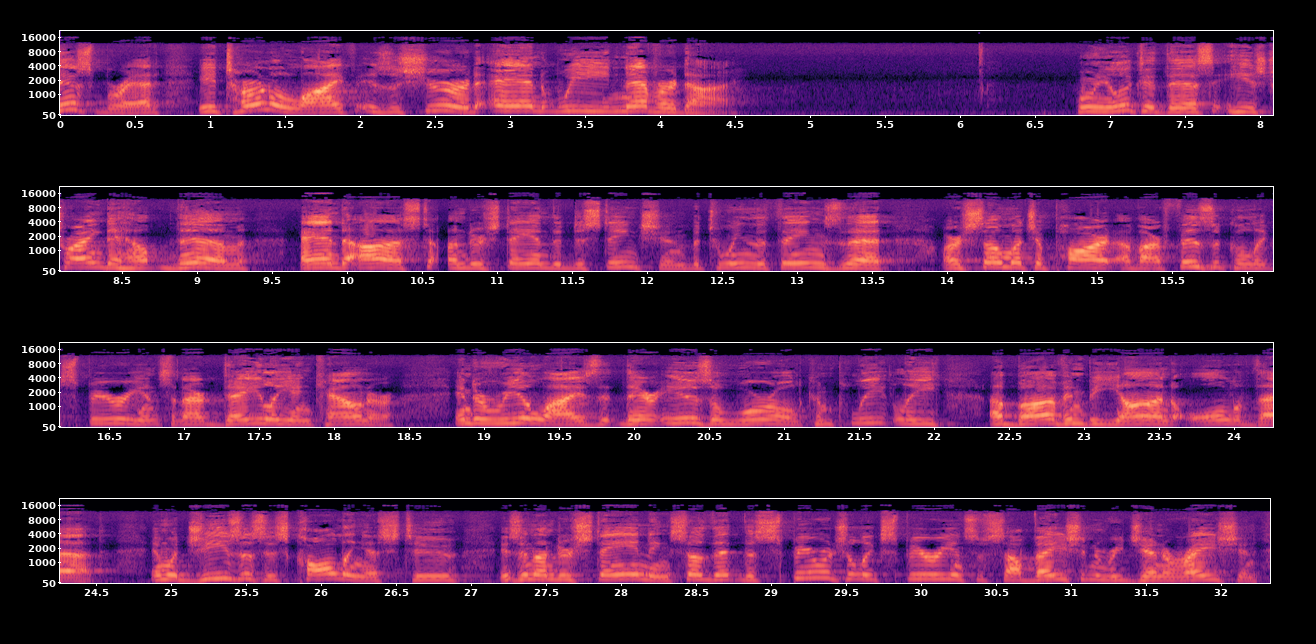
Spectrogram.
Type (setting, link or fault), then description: setting, large echoing room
